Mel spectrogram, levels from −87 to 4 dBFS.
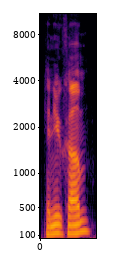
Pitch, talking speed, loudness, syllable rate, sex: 125 Hz, 220 wpm, -15 LUFS, 4.6 syllables/s, male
